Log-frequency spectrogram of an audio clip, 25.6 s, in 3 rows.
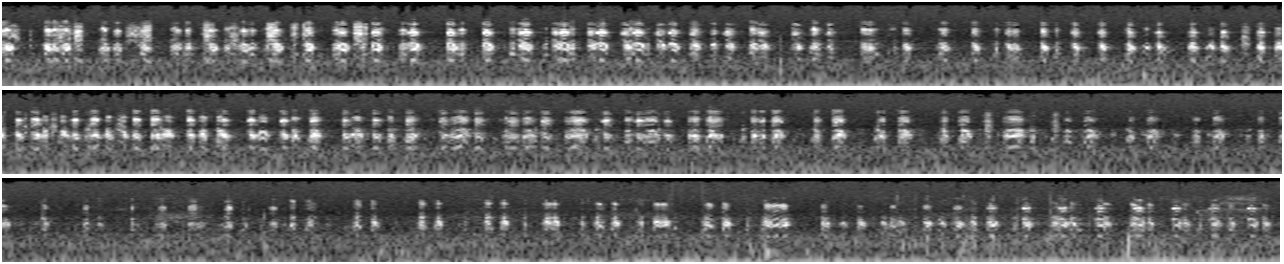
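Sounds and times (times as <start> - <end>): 
chukar partridge clucking: 0.0 - 25.5.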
